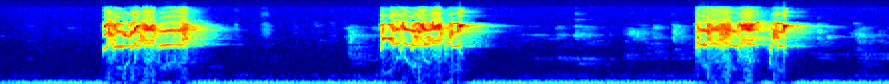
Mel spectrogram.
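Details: Colony of lovebirds giving three harsh, noisy squawks spaced more than a second apart, each lasting about half a second.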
